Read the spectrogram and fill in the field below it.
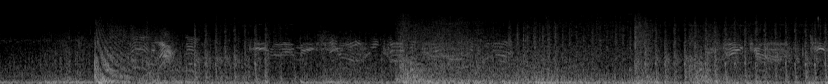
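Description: Anti-tank guns and other weapons firing in Company of Heroes, with sharp heavy booms near the start and middle over a constant rattle of battle noise.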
